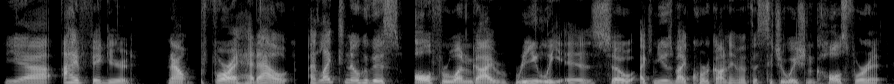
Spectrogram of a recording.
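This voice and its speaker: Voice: medium pitch, sing-song, normal speed, gravelly, fairly bright tone, no room sound, studio quality, pitched above the performer's own voice. A performer voicing a bold, cocky, protective woman superhero with a confident, swaggering manner.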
